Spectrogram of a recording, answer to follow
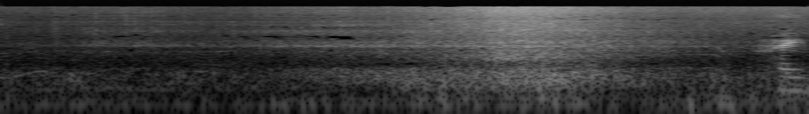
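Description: Small sea waves washing onto a sandy shore, one wash of surf swelling to its loudest a little past halfway and then easing off, with wind rumbling on the microphone underneath.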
